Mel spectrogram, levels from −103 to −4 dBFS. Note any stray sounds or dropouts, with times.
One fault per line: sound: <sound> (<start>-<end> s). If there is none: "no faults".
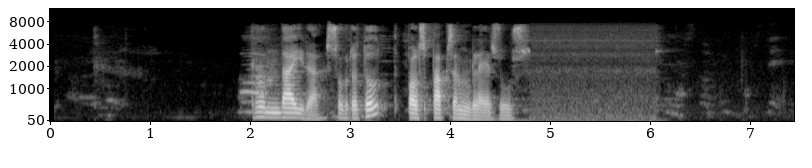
no faults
